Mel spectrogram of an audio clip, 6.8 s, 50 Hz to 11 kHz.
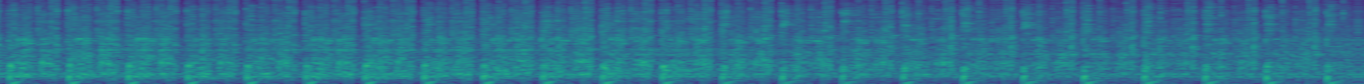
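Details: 1923 3.5 hp Emu (rebadged Hercules) stationary engine, restored early 1980s, idle 20+ years, after oiling a sticking magneto/exhaust valve linkage: sharp even firing about three a second with clean mechanical clatter; normal hit-and-miss running.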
